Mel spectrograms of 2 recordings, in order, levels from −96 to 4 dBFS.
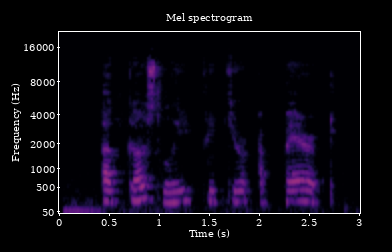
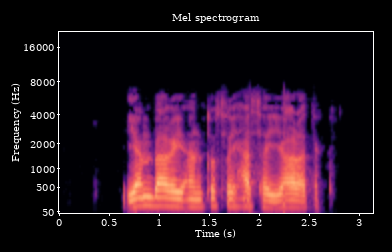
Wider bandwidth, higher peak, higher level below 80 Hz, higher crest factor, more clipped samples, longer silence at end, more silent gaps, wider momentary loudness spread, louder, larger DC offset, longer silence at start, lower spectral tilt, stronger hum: first, 15.5 kHz vs 7.2 kHz; second, -38 dBFS vs -2 dBFS; second, -82 dBFS vs -54 dBFS; first, 22 dB vs 16 dB; neither; second, 0.25 s vs 0.55 s; neither; first, 14 LU vs 9 LU; second, -58 LUFS vs -17 LUFS; neither; second, 0.05 s vs 0.7 s; second, -2.5 dB/octave vs -7 dB/octave; neither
